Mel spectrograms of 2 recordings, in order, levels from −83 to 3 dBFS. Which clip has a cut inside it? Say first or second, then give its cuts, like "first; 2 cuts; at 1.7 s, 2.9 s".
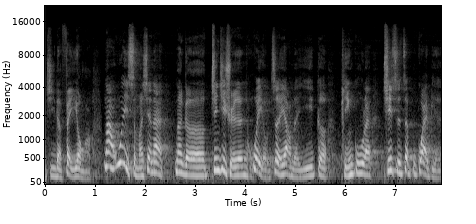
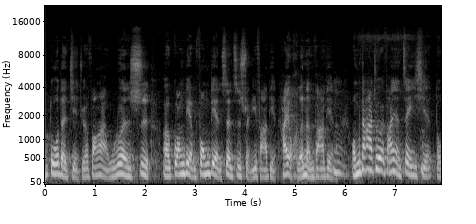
second; 1 cut; at 4.6 s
